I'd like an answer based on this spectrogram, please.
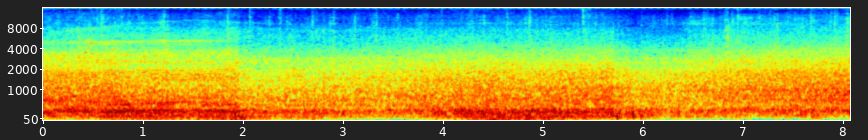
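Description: Steady city street traffic rumble, a low even noise with no single event standing out.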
